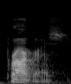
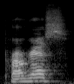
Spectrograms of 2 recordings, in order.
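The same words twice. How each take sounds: First: "progress" said with a short ah, PRAH-gress, falling; "prah-gress" pronunciation. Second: "Progress" said with a long o, PROH-gress, rising at the end; "proh-gress" pronunciation. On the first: Comparing versions for his friend, "progress" as PRAH-gress. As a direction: say "progress" as PRAH-gress, the Canadian-American contrast. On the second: Testing how he says it to his friend, "Progress" as PROH-gress. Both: Shown as a demonstration. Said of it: "Let me see".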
